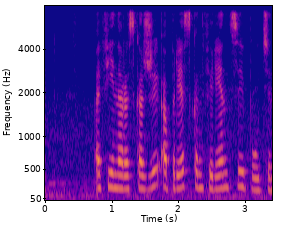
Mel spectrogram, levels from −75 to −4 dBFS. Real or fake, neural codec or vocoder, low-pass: real; none; 7.2 kHz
